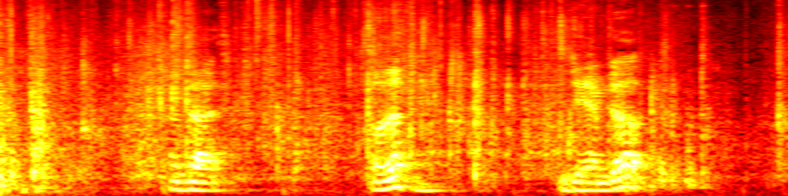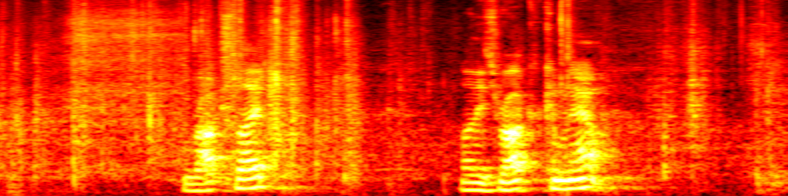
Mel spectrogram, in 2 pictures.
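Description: A man speaks calmly and close by, in bursts with pauses.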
